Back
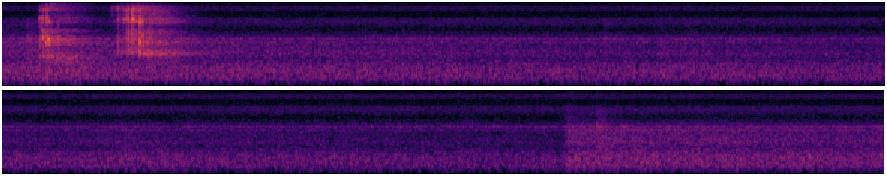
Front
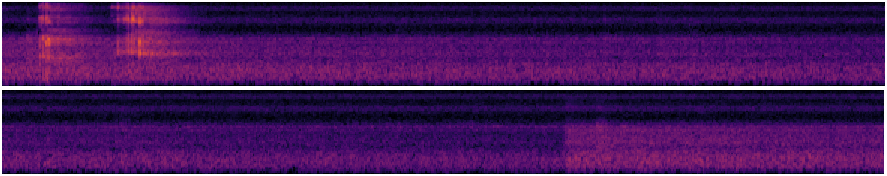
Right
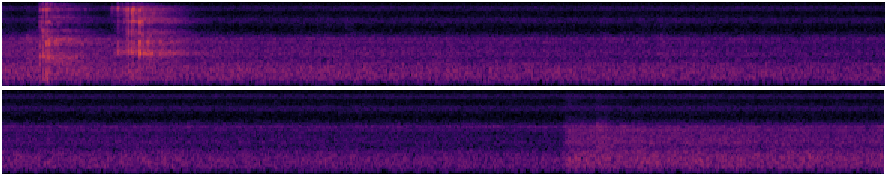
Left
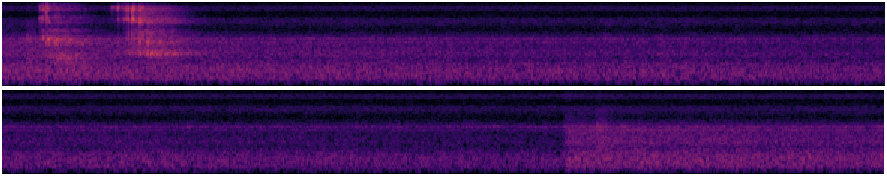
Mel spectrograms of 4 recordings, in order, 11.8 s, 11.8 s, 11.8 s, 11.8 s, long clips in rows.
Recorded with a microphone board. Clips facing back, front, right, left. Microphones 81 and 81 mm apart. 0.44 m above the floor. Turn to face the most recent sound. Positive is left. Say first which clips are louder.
# front 1 dB, right 5 dB
turn(degrees=-65)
